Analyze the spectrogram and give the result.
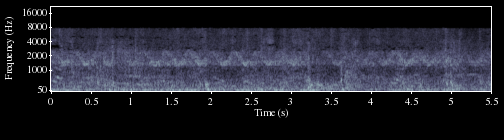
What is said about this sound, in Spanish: Es el sonido de las alarmas al que ya se ha acostumbrado la población ucraniana.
